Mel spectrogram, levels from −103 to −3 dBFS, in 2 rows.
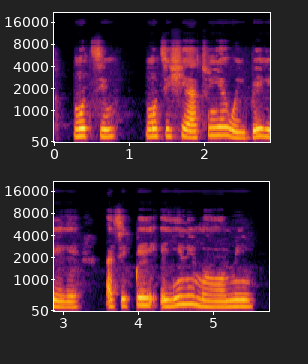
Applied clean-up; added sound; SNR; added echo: none; none; none; none.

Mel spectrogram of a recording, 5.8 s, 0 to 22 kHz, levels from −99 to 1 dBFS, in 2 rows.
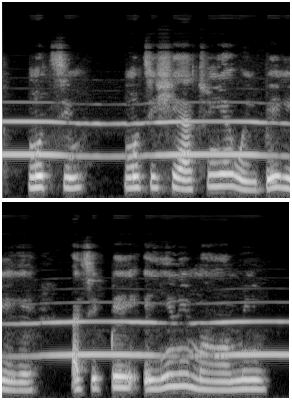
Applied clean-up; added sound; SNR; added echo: none; Wind instrument, woodwind instrument; 6 dB; none.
